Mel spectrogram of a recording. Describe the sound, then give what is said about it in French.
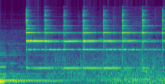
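A hospital emergency bell rings in an MSF hospital as a pick-up truck arrives in the courtyard with an emergency: rapid, insistent, about eight bright metallic strikes in steady succession with a lingering tone, over a low rumble that fades early on. “Ça grince, ça hurle, et puis la cloche teinte.”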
